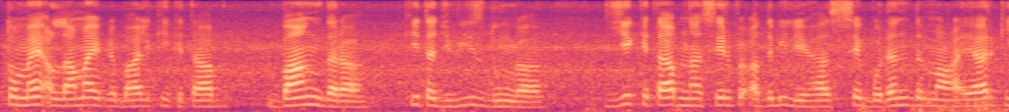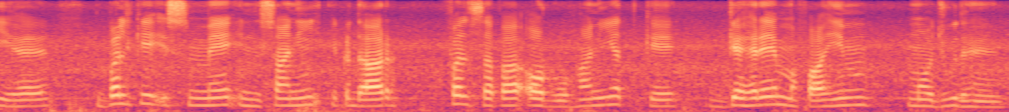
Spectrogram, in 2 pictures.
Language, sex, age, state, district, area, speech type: Urdu, male, 30-45, Delhi, North West Delhi, urban, spontaneous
